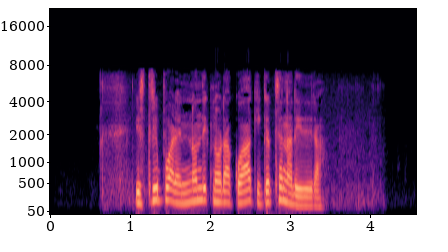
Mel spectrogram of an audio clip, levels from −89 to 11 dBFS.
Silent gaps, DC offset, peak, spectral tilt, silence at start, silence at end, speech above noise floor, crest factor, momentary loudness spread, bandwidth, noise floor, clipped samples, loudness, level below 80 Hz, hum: none; under 0.1%; 0 dBFS; -6 dB/octave; 0.8 s; 1.2 s; 66 dB; 16 dB; 9 LU; 7.4 kHz; -79 dBFS; under 0.1%; -14 LUFS; -60 dBFS; none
